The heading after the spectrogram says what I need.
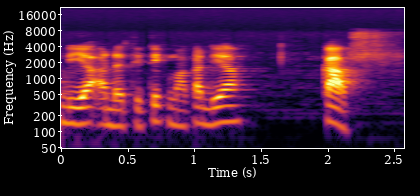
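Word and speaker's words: כּ: Kalau dia ada titik, maka dia Kaf. Jadi kalau tanpa titik, transliterasinya adalah KH. Dengan titik itu adalah K. Kaf dan Khaf.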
